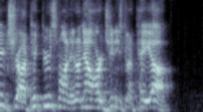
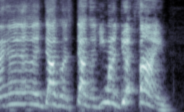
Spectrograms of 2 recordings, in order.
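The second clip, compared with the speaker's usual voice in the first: stuttering, halting stammer, repeating words; 5 semitones higher than usual. Mocking someone's answer to a fight challenge: imitating stuttering. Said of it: "you sit on there and you stutter".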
